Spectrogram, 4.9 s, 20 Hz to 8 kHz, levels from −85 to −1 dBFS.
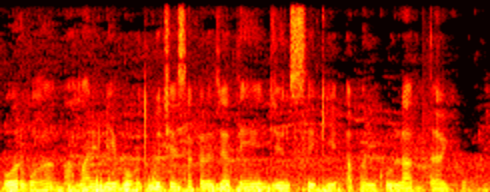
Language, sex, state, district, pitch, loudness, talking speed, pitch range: Hindi, male, Madhya Pradesh, Dhar, 120 Hz, -17 LUFS, 195 wpm, 110-125 Hz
